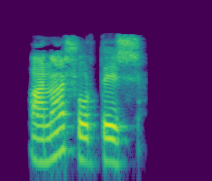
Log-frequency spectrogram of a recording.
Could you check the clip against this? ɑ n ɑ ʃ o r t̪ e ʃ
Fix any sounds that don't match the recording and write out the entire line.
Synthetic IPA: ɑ n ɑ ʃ o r t̪ e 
